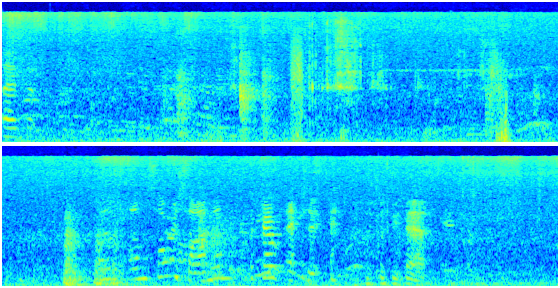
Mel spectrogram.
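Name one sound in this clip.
A goat rustles and nibbles at dry hay close by.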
